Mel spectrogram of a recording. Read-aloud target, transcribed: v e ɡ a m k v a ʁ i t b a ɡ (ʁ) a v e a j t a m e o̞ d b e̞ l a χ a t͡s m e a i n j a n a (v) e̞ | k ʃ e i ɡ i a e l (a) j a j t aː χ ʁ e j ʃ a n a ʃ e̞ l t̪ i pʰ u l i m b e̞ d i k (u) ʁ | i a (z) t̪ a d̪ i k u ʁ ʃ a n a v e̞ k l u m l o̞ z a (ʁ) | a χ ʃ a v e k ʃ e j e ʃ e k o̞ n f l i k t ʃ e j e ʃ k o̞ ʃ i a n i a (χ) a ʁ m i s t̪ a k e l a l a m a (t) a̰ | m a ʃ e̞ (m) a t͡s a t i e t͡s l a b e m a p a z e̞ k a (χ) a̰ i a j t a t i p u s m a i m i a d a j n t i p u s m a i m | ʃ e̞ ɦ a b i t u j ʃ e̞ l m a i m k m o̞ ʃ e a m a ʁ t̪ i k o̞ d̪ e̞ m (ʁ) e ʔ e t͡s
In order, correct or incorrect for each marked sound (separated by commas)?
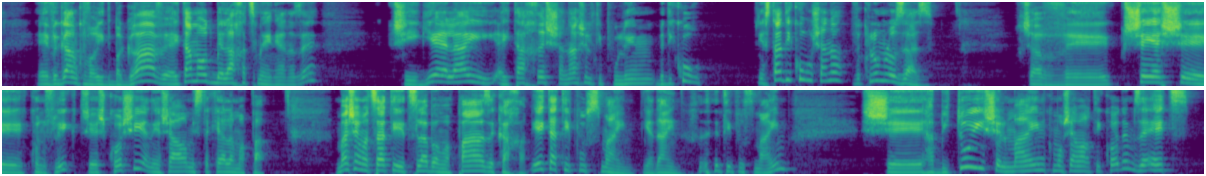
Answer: correct, incorrect, correct, correct, incorrect, incorrect, incorrect, incorrect, correct, correct, incorrect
